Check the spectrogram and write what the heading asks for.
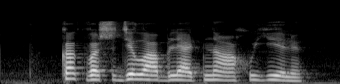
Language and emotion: Russian, angry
